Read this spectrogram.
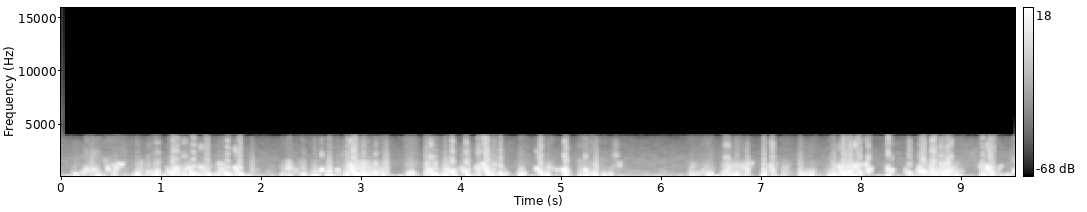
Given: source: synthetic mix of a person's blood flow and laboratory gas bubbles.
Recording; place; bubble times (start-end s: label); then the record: Doppler ultrasound of blood flow; subclavian vein
0.09-0.64 s: bubbles
0.69-0.98 s: bubbles
1.03-1.86 s: bubbles
2.19-3.27 s: bubbles
3.42-3.58 s: bubbles
3.64-4.48 s: bubbles
4.56-4.67 s: bubbles
4.70-5.11 s: bubbles
5.16-5.60 s: bubbles
6.26-6.53 s: bubbles
6.58-6.91 s: bubbles
6.98-7.17 s: bubbles
7.20-7.29 s: bubbles
7.35-8.12 s: bubbles
8.21-8.34 s: bubbles
8.42-9.02 s: bubbles
9.16-9.41 s: bubbles
9.49-9.54 s: bubbles
From the record:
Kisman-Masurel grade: 444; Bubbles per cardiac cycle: continuous sound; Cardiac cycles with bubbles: 100%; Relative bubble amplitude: maximal (0.775 to 0.999); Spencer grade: 4 (maximum detectable bubble signal sounding continuously throughout systole and diastole of every cardiac period, and overriding the amplitude of the normal cardiac signals); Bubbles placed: anywhere in the cardiac cycle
